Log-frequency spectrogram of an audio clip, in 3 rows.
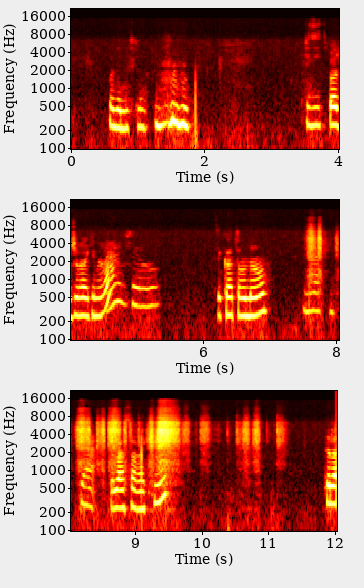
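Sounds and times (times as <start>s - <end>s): child whispering: 7.6s - 9.7s
person speaking: 7.6s - 11.3s.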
